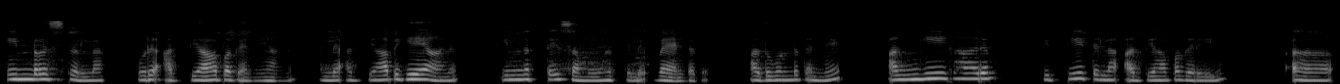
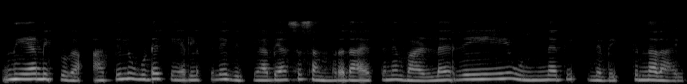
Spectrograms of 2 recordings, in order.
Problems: low volume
